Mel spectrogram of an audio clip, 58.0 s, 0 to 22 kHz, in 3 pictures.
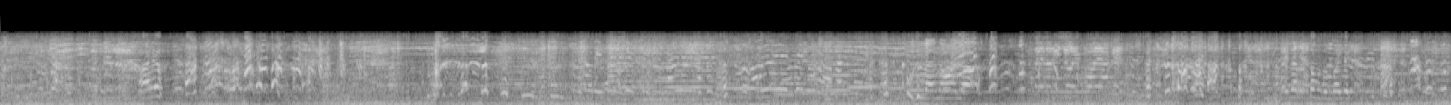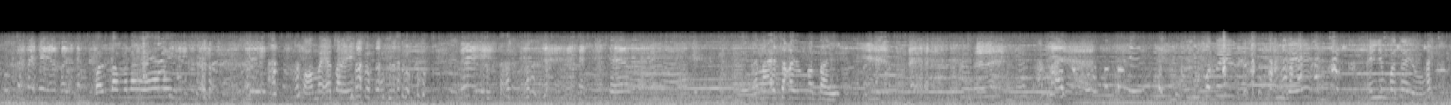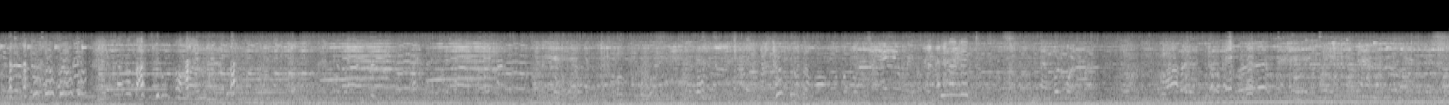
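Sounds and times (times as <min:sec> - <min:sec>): bus engine and road noise: 0:00.0 - 0:58.0.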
